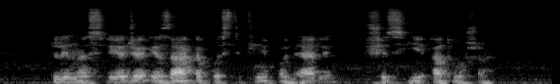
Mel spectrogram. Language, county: Lithuanian, Telšiai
